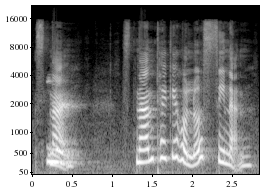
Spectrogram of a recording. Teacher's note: স্নান থেকে সিনান, স্নান থেকে সিনান হচ্ছে মধ্যস্বরাগমের উদাহরণ।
